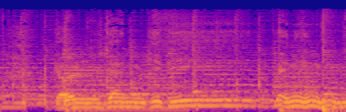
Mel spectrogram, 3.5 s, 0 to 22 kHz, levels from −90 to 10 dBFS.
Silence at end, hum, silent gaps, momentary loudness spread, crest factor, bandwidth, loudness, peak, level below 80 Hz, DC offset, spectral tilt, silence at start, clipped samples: 0 s; none; none; 8 LU; 14 dB; 17 kHz; -16 LUFS; -2 dBFS; -32 dBFS; under 0.1%; -6.5 dB/octave; 0 s; under 0.1%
